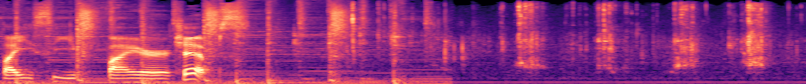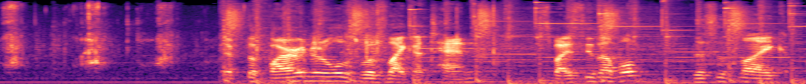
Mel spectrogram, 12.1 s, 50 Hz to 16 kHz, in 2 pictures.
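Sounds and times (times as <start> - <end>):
background music: 0.0 - 3.4, 7.7 - 12.0
chewing crunchy chips: 2.5 - 7.7.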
